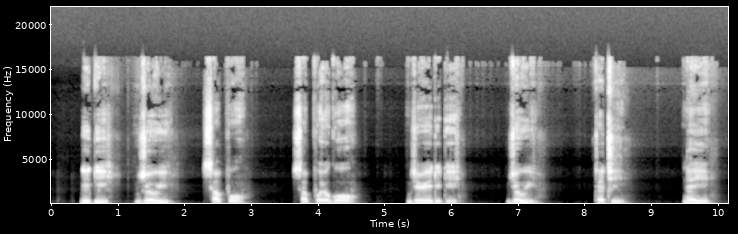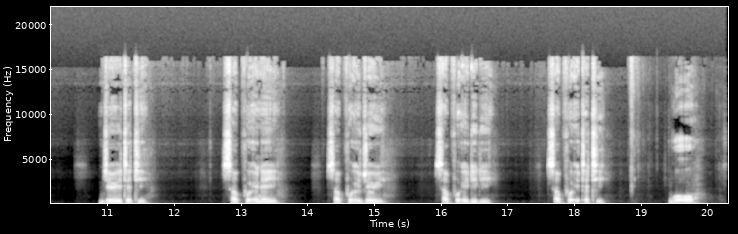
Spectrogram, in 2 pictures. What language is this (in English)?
Borgu Fulfulde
